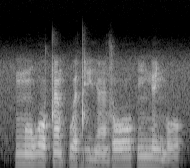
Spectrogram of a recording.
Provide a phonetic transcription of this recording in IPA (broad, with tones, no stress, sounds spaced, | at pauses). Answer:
m ũ˦ w o˦˨ t ɛ̃˦ kʷ ɛ˦ d i˧ j ɛ̃˨ z o˦ | ĩ˦ ŋ e˦ ɲ o˨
